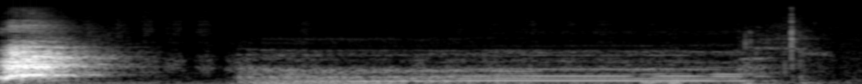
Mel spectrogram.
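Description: The dog Paisley lets out one sharp, loud bark, then a drawn-out, moaning whine or howl that holds steady for nearly two seconds before a brief final yelp. No one speaks.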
